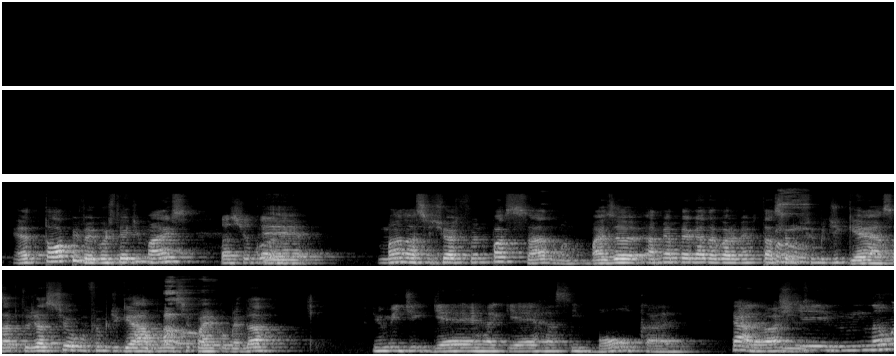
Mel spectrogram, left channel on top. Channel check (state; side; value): silent; left; 57 dB below the other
